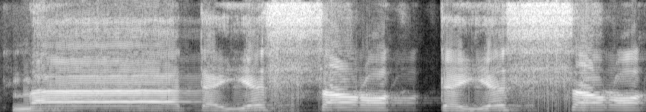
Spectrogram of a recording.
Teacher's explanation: سین کے اوپر سیٹی کی آواز آئے گی، لمع نہیں کریں گے، را کے اوپر پڑھنا ہے.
